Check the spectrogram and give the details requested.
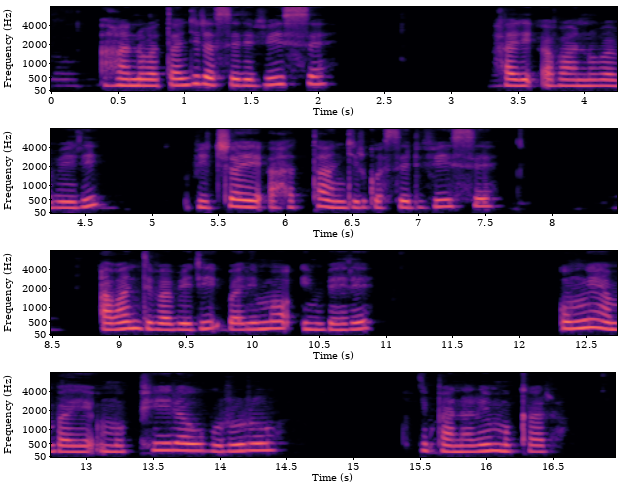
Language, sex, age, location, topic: Kinyarwanda, female, 18-24, Kigali, health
